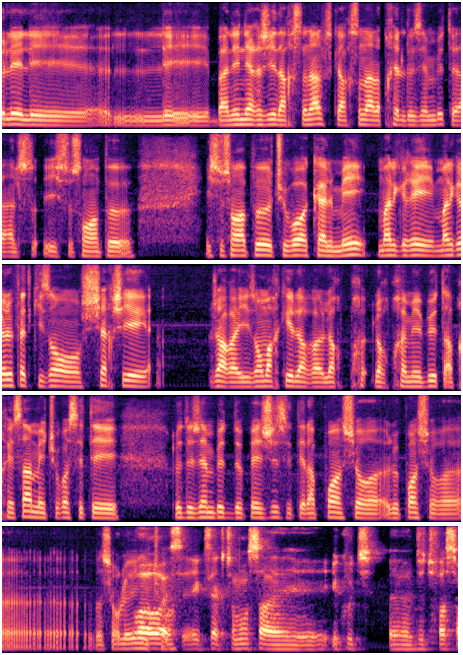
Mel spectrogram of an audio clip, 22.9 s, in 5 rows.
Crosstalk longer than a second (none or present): none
